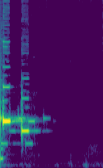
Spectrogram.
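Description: Short electronic jingle of a few steady notes stepping up in pitch, like a phone ringtone or app notification tone, fading out about a second in.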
